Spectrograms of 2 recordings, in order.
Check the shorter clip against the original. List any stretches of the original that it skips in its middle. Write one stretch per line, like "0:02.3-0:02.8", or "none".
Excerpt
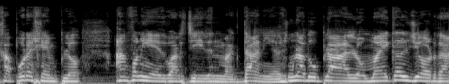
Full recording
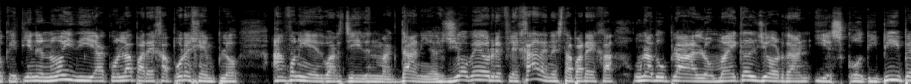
0:04.4-0:06.3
